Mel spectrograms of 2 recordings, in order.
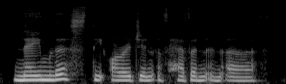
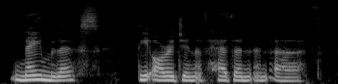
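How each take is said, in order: The two takes are said the same way.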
